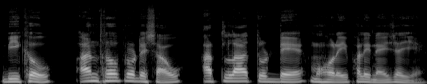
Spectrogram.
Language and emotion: Bodo, neutral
